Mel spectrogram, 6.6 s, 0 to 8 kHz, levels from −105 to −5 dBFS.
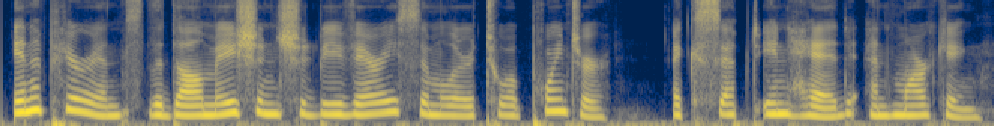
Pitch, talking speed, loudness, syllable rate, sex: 195 Hz, 145 wpm, -18 LUFS, 4.5 syllables/s, female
